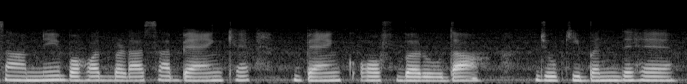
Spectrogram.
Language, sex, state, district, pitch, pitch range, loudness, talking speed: Hindi, female, Uttar Pradesh, Lucknow, 185 Hz, 180-195 Hz, -17 LUFS, 105 wpm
